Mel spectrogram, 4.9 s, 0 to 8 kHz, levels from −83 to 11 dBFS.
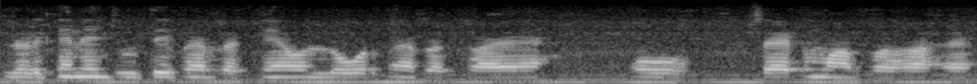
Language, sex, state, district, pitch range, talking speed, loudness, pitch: Hindi, male, Haryana, Charkhi Dadri, 120-135 Hz, 170 wpm, -15 LUFS, 130 Hz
